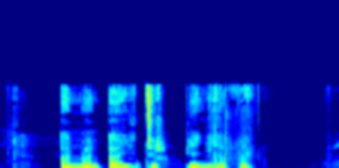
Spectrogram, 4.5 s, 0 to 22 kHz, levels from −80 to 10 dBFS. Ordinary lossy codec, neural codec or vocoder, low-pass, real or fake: AAC, 32 kbps; none; 10.8 kHz; real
